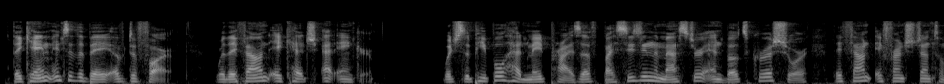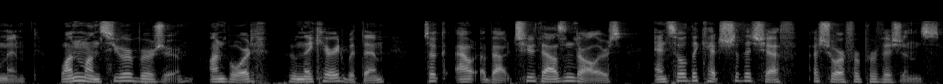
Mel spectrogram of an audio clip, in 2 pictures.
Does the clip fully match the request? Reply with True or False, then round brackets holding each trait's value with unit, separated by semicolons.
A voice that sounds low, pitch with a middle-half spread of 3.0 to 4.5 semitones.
False (130 Hz; 4.9 semitones)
